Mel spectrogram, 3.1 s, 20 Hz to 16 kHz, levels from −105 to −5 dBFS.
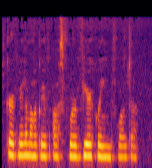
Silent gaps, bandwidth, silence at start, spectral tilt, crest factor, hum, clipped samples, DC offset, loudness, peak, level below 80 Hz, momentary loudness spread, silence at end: none; 11.5 kHz; 0.15 s; -6.5 dB/octave; 16 dB; none; under 0.1%; under 0.1%; -22 LUFS; -6 dBFS; -64 dBFS; 12 LU; 0.3 s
